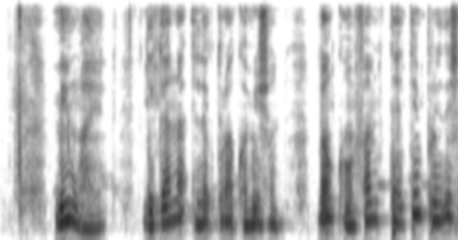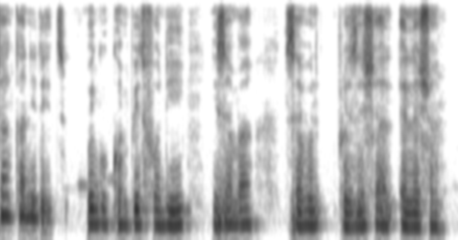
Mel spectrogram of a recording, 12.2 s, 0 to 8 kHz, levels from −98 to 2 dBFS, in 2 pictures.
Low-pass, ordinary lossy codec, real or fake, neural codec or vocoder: 7.2 kHz; none; real; none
